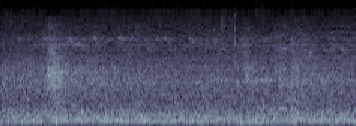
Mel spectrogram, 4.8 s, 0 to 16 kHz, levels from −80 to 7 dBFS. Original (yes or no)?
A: yes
